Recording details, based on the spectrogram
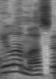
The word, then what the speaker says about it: Elon Musk: Elon Musk, that's, that's correct.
